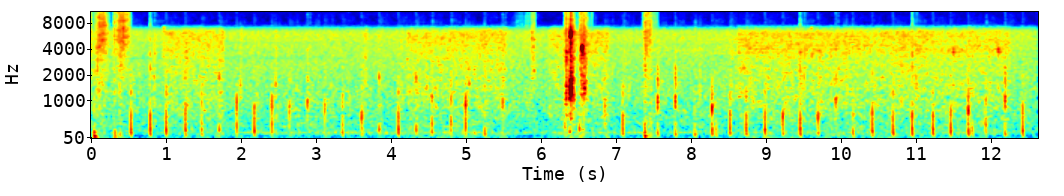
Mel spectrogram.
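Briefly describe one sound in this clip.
Footsteps run quickly and steadily on hard ground.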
